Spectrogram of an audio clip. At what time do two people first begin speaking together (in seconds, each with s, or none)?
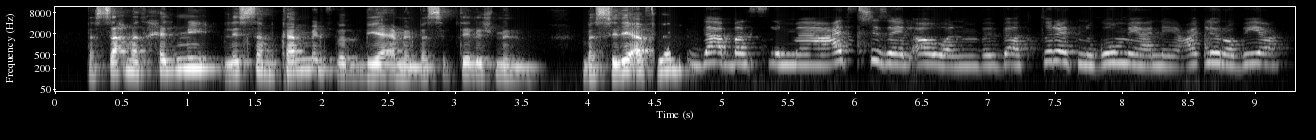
none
